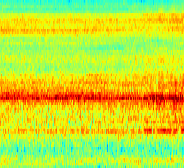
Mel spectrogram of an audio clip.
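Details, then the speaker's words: Small blower fan salvaged from a Hunter heater, windings intact, first power-up after rewiring: even whirring hum with thin whine and faint wobble from slight imbalance; runs but likely needs cleaning and oiling. "well it's working sounds like it sure could be coined and oil though"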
